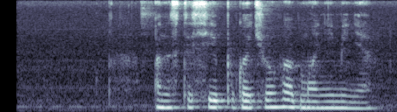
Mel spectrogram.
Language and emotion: Russian, neutral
